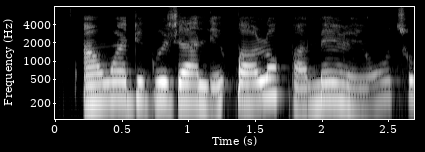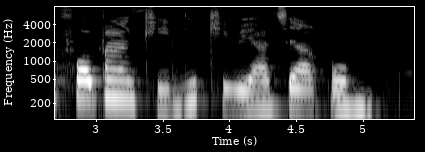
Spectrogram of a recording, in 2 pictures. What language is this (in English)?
Yoruba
